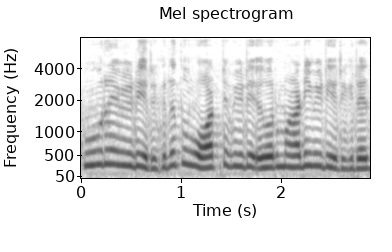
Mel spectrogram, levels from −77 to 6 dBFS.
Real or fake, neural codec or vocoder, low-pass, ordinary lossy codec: fake; codec, 16 kHz, 4 kbps, FunCodec, trained on LibriTTS, 50 frames a second; none; none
